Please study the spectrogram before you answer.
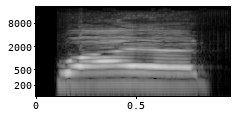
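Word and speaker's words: choir: तो उच्चारण क्या निकल गया? सीएच का क्योंकि क हो जाता है या च हो जाता है तो केमिस्ट्री क्वायर क्रोनोलॉजी टेक्नोलॉजी ऑर्केस्ट्रा क है ना मैकेनिक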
